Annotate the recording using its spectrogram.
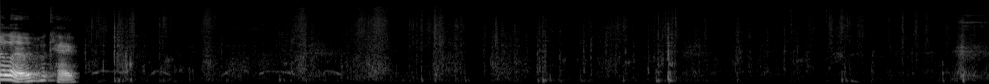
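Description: A dog's paws crunch on snow as it chases a ball.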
